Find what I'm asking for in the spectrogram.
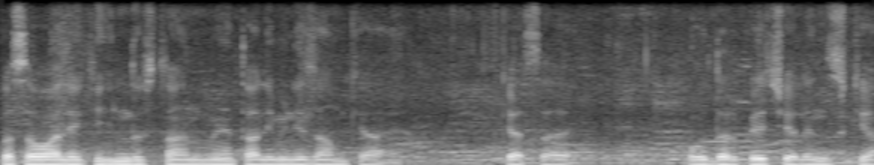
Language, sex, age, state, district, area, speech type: Urdu, male, 30-45, Uttar Pradesh, Muzaffarnagar, urban, spontaneous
